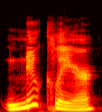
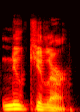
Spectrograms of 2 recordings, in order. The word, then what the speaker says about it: nuclear: And it's pronounced nuclear, not nuclear.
